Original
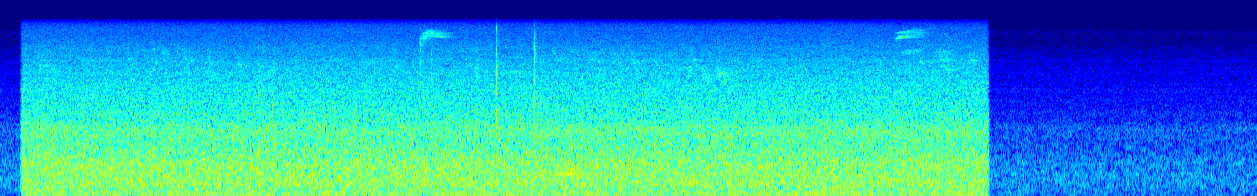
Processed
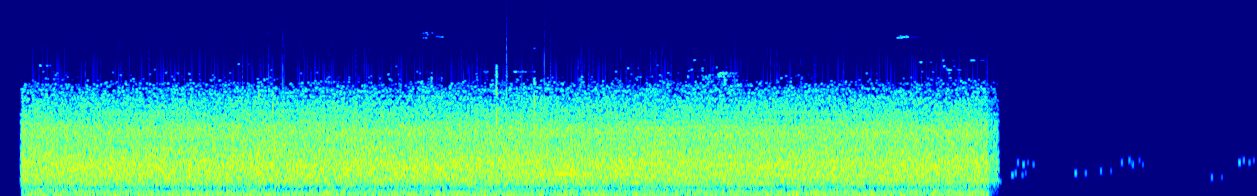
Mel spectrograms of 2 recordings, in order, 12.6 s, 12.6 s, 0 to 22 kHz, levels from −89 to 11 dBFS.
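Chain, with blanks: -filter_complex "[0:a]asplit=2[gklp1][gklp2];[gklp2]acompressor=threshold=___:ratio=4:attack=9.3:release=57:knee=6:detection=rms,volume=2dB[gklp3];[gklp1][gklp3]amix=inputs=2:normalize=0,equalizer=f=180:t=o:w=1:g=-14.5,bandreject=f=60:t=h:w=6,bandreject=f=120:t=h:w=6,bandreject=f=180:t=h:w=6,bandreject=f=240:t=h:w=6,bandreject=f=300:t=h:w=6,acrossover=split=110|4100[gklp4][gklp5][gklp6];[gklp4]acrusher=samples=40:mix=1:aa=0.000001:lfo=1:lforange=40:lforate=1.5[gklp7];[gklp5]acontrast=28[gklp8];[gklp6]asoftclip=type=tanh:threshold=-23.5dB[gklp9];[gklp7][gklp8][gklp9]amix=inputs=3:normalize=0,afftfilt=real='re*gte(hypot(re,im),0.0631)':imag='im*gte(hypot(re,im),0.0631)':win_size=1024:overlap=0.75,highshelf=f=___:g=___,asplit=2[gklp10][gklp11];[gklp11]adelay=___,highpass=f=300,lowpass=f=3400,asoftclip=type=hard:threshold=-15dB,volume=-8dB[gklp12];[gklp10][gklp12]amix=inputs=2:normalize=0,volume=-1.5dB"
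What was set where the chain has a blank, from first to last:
-41dB, 3200, -5, 100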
